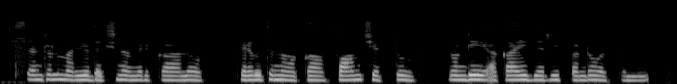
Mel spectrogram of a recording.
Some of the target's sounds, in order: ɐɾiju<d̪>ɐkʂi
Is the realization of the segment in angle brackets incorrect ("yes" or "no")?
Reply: no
